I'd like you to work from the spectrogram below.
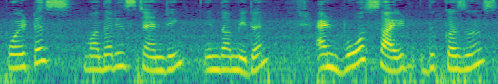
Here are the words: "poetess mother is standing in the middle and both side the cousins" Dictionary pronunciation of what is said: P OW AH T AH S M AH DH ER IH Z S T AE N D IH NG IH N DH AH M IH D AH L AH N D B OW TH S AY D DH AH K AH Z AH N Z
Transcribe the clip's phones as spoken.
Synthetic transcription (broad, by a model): P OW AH T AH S M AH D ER IH Z S T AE N D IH NG IH N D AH M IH D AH N AH N D B OW T S AY D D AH K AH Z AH N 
